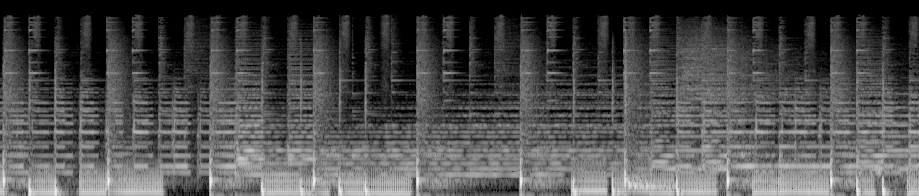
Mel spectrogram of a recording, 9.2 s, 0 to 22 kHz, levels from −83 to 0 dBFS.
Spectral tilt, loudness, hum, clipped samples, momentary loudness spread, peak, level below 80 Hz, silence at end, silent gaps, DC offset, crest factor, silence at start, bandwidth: -6 dB/octave; -20 LUFS; none; under 0.1%; 9 LU; 0 dBFS; -22 dBFS; 0 s; none; under 0.1%; 18 dB; 0 s; 17 kHz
